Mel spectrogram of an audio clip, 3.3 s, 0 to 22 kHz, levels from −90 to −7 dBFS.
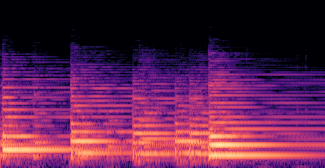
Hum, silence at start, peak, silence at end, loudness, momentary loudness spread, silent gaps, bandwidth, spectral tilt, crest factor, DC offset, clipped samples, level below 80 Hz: none; 0 s; -4 dBFS; 0 s; -21 LUFS; 12 LU; none; 7.2 kHz; -7 dB/octave; 16 dB; under 0.1%; under 0.1%; -62 dBFS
